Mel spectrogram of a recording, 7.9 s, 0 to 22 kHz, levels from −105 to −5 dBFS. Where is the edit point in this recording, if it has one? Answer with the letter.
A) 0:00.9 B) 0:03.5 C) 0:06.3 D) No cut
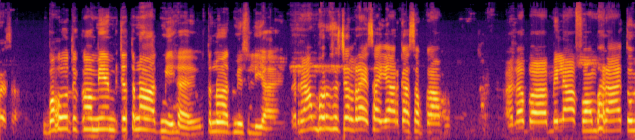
B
